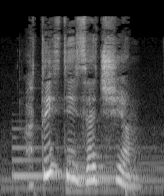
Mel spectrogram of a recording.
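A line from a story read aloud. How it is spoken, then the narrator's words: Simultaneous exclamation. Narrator (Russian): Практически одновременно Шу воскликнула Кэти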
